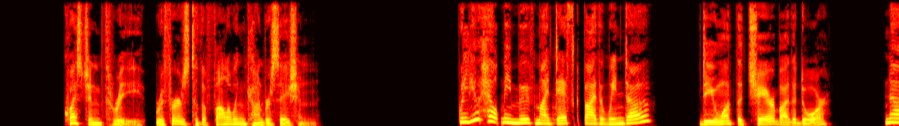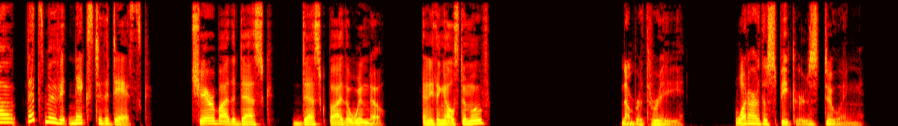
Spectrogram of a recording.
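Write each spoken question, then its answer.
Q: What are the speakers doing?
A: Moving furniture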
